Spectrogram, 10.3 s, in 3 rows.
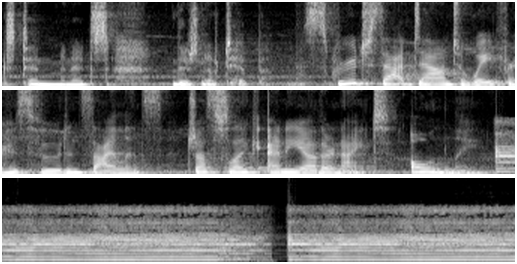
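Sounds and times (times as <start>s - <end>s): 
speech: 0.1s - 6.8s
harsh electric apartment door buzzer: 6.7s - 10.2s.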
